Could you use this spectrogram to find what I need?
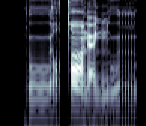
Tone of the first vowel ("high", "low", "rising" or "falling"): high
